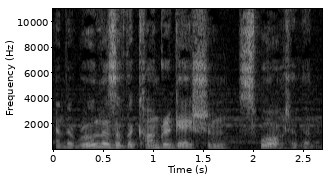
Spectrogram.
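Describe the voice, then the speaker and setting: Expressive male scripture narrator over music. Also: medium pitch, moderate pace.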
